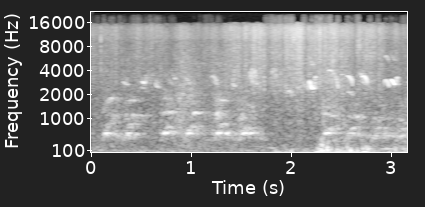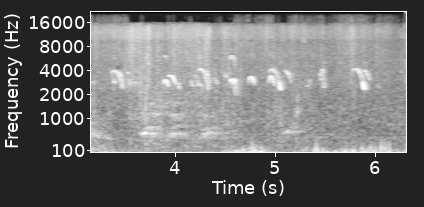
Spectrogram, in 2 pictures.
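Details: Backyard baby chicks chirping in a dense chorus of short, high, downslurred peeps, with lower rapid clucking notes in bursts and some rustling and bumping underneath.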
